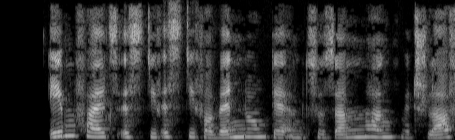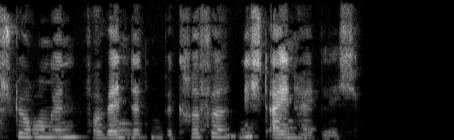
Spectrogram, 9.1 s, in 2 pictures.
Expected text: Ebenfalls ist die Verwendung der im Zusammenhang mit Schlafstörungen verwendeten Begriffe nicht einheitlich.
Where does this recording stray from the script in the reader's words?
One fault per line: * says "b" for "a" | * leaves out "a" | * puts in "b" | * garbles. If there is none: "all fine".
* puts in "ist die"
